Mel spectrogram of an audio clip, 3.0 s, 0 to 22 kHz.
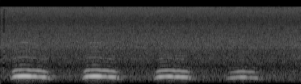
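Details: Great gray owl at a snag on a Mission Valley live camera, 1 April 2022, giving four low, rounded hoots spaced about 0.7 seconds apart, the final hoot weaker; little else audible.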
